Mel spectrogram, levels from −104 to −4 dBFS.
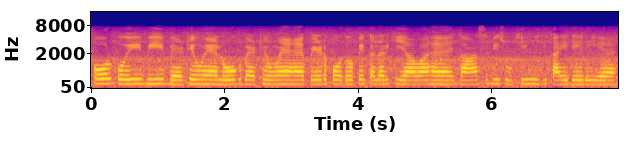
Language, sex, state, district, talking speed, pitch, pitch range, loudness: Hindi, female, Rajasthan, Bikaner, 190 wpm, 205 Hz, 200-215 Hz, -14 LUFS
